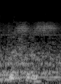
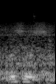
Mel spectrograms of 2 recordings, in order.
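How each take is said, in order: Both takes have the same delivery.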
